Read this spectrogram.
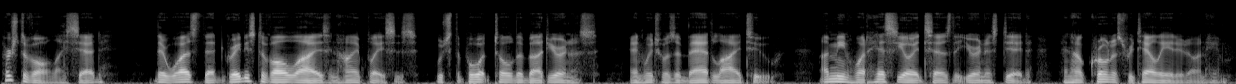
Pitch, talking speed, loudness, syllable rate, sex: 95 Hz, 200 wpm, -20 LUFS, 5.0 syllables/s, male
